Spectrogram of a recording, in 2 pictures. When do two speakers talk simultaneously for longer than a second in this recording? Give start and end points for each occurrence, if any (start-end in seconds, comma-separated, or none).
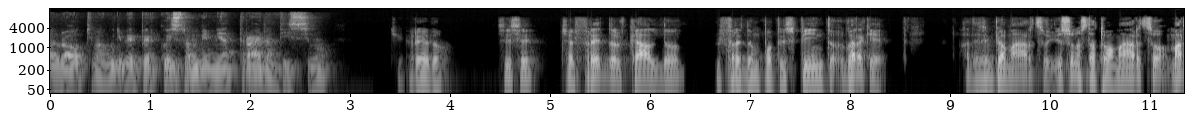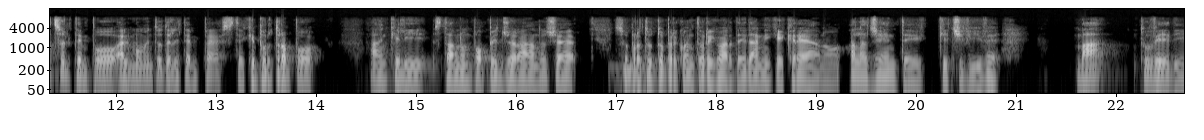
none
